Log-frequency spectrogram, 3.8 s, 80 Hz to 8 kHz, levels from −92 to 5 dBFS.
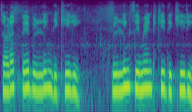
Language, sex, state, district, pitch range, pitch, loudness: Rajasthani, female, Rajasthan, Nagaur, 190-215 Hz, 200 Hz, -14 LUFS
